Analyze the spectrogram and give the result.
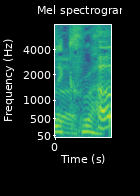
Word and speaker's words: LaCroix: LaCroix.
